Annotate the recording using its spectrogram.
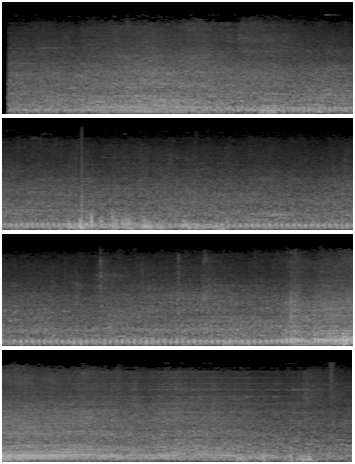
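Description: City street ambience with a continuous low rumble of motor traffic, growing louder about twelve seconds in, with a few brief knocks.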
